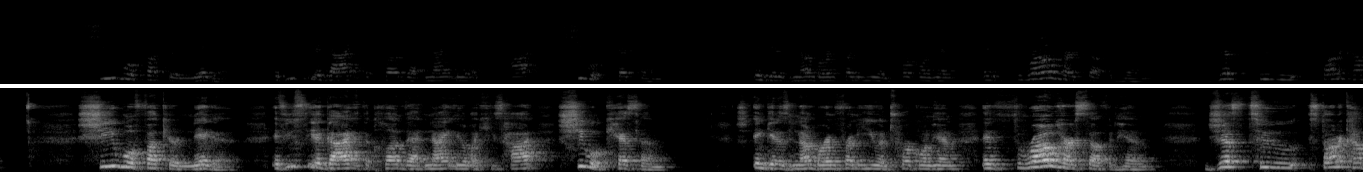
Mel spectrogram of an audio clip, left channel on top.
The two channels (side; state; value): left; quieter; 32.2 dB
